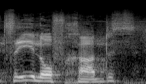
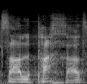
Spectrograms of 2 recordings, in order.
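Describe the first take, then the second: First: The name is voiced as Zelophchad, starting with Ze. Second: The name is voiced as Zalpachad, starting with Za. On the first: The speaker calls it wrong. "Man sollte das anders vokalisieren" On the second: The speaker calls it right. "Zalpachad heißt das eigentlich"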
